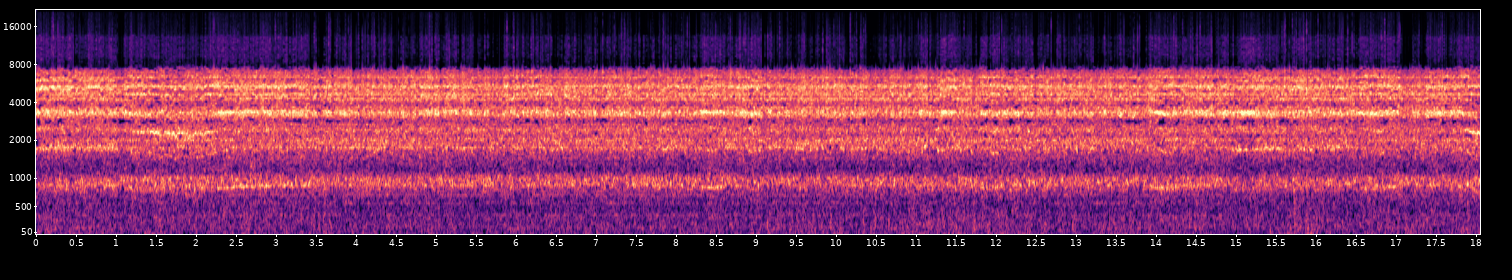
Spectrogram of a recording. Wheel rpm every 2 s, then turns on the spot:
220, 230, 230, 230, 230, 230, 230, 230, 230.
none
